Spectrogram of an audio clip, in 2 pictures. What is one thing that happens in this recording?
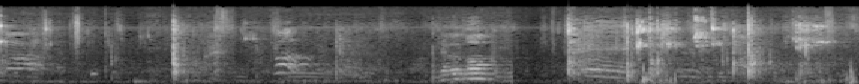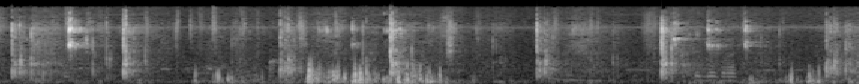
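Tennis shoes squeak and scuff on a hard court.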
